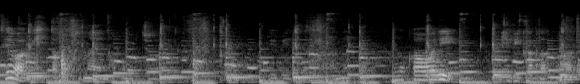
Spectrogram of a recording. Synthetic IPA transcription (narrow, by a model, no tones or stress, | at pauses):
t̪eβakʲi̥t̪ːako̞t̪onainahot͡ɕoβt̪ːe | ɾʲibʲiɾd̪eskanemokaβaɾʲikʲibʲikat̪ana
